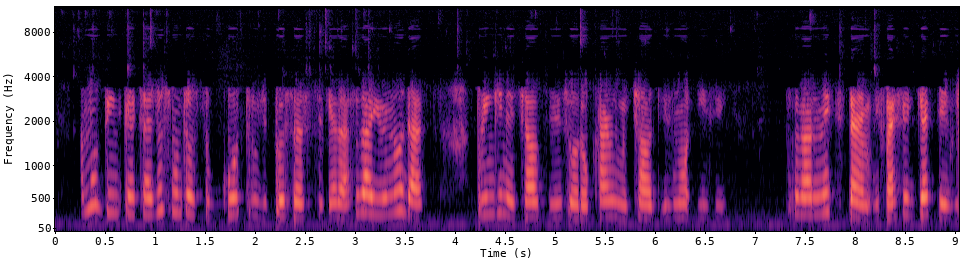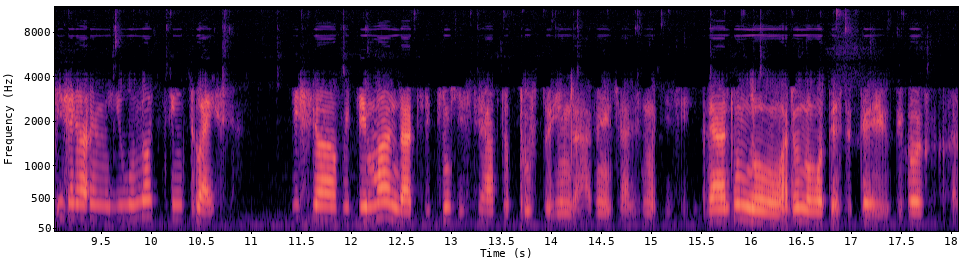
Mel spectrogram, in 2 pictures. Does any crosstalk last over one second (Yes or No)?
No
